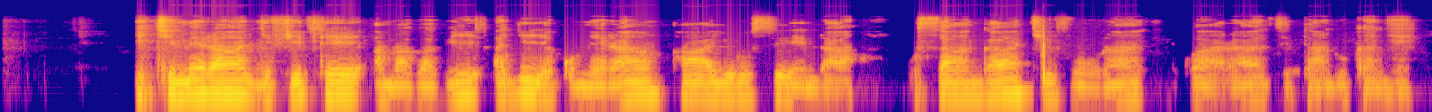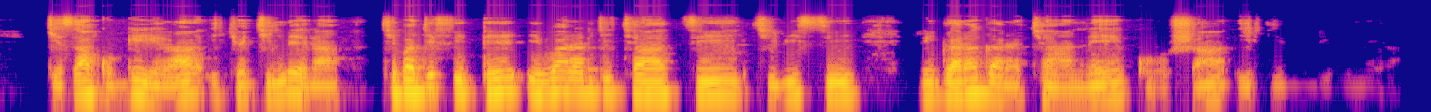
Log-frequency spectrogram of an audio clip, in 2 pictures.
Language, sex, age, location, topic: Kinyarwanda, male, 18-24, Huye, health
